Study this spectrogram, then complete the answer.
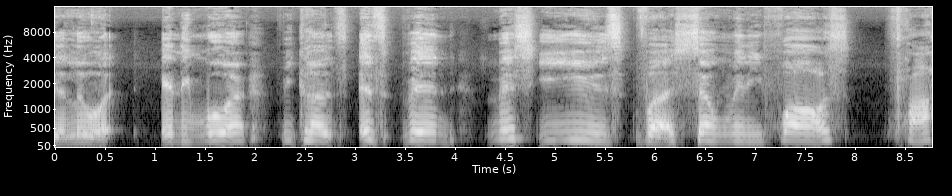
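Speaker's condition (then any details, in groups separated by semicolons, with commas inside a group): Cerebral palsy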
